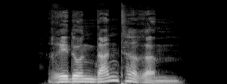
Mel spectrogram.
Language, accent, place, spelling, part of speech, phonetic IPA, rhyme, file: German, Germany, Berlin, redundanterem, adjective, [ʁedʊnˈdantəʁəm], -antəʁəm, De-redundanterem.ogg
- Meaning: strong dative masculine/neuter singular comparative degree of redundant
